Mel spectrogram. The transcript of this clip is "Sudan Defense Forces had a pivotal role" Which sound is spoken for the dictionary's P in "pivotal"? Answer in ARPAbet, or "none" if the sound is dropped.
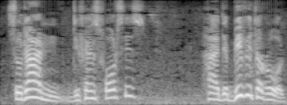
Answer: B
